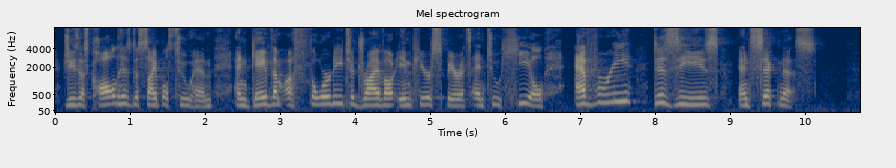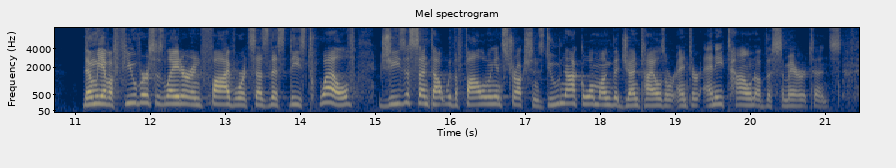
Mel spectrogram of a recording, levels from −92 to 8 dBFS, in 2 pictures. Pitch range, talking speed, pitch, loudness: 185-225 Hz, 160 wpm, 205 Hz, -31 LUFS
